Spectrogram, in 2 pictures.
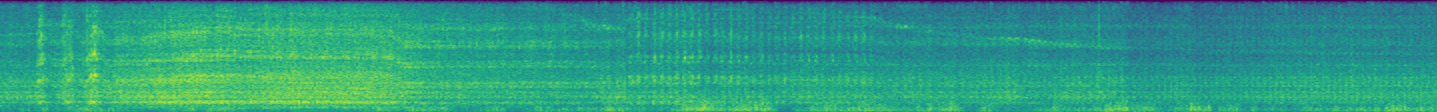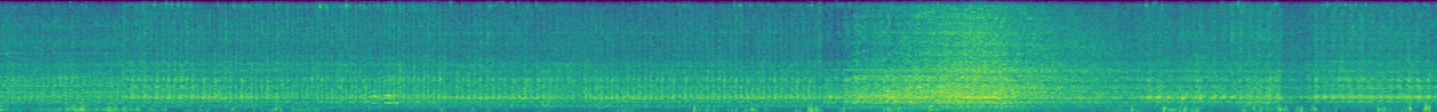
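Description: Kubota tractor's diesel engine running under heavy load, its revs and loudness rising and falling unevenly as the tractor is stuck in deep mud with a loaded sled of rice sacks.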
